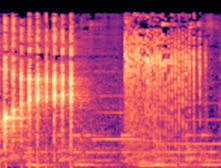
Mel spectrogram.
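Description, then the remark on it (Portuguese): A voice mimics a dolphin: about nine quick squeaky, whistle-like chirps, then a short pause and a fast rattling train of sharp clicks, fairly loud with no talking. “O golfinho.”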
